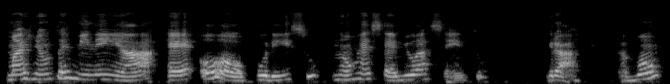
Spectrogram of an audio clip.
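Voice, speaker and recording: A woman's voice: a little high, a bit bright. A Brazilian woman teacher giving a recorded video lesson, explaining step by step and checking in with her students often. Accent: Brazilian Portuguese. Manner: explanatory, checks in with frequent rhetorical tags.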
